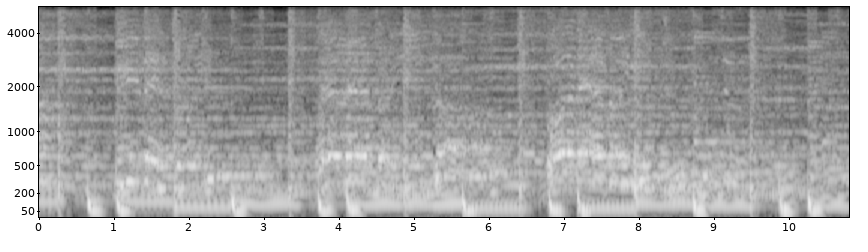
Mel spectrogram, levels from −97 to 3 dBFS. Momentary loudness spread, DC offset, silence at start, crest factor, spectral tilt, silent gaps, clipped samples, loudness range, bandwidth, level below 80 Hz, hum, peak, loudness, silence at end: 7 LU; under 0.1%; 0 s; 12 dB; -7 dB/octave; none; 0.2%; 1 LU; 5.4 kHz; -20 dBFS; none; 0 dBFS; -12 LUFS; 0 s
